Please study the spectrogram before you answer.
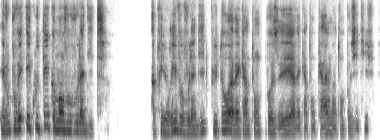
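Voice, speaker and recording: A young man with a breathy, slightly husky voice leads a live self-hypnosis session at a middle pitch. He talks gently, with frequent hesitations and restarts. The sound is muffled and lo-fi, like a webcam livestream. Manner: gentle, measured, with many hesitations. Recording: dull lo-fi livestream audio.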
